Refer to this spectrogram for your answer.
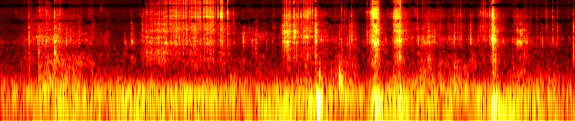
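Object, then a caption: Soap bar carved with a knife. A solid rectangular bar of dry tan soap, held in the palm, is carved with a metal knife blade. Crunchy slicing and bright scraping sounds come in uneven bursts as flakes fall off.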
